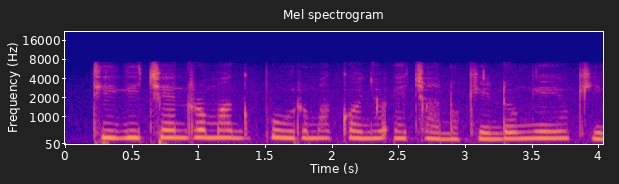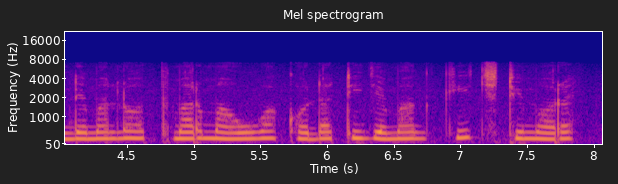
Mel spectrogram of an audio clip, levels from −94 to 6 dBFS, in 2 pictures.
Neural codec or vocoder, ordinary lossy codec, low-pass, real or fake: none; none; 7.2 kHz; real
